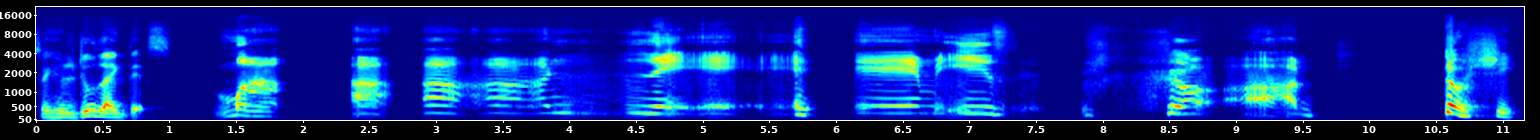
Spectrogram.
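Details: Acted imitation of stammering with effortful speech and facial distortion, attributed to the homeopathic stramonium type linked to a history of violent fear or fright.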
